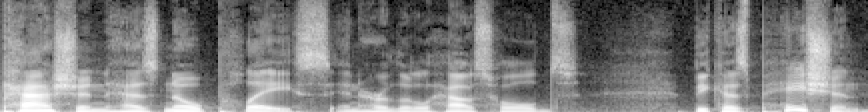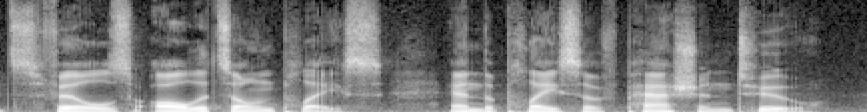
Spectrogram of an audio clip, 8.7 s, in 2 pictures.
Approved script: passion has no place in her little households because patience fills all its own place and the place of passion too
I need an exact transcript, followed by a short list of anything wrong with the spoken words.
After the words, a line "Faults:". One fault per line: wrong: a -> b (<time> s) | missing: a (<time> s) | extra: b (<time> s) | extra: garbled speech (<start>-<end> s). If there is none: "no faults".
passion has no place in her little households because patience fills all its own place and the place of passion too
Faults:
no faults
